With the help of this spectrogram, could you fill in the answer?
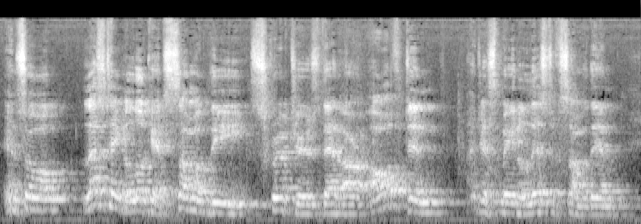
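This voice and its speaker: Slow-preaching man in an echoey hall. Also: a little high, far from the mic, slight background noise. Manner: slow, deliberate, rising to emphatic preaching. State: strained voice. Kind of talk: sermon. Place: temple sanctuary.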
